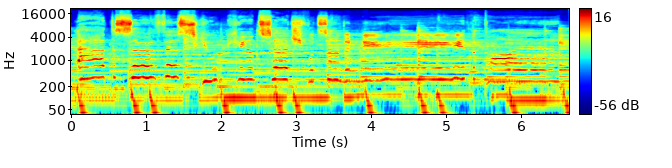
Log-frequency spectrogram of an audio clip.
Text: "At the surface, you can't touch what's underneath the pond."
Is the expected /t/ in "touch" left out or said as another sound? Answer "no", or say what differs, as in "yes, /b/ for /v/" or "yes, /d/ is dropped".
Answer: yes, /s/ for /t/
